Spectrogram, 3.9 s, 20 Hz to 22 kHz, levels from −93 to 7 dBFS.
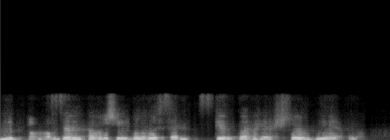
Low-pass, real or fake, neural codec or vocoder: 7.2 kHz; fake; codec, 16 kHz, 0.5 kbps, FreqCodec, smaller model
